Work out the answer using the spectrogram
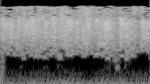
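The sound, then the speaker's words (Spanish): Audience applause in a theatre in Buenos Aires, a dense, steady patter of many hands clapping throughout at an even loudness without a break. “Estamos hoy en el barrio de La Boca, señores. Sí, pueden aplaudir.”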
